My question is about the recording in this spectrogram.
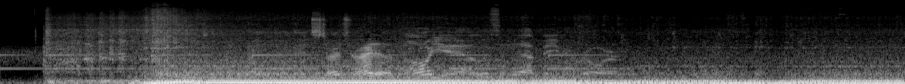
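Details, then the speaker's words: Ford F250 after new ignition cylinder and battery cables: engine catches into an uneven, lumpy, wavering idle, running rough, cause not found; battery light on, owner suspects a bad alternator. "you can hear it's running rough now I'm going go ahead and shut her down"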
